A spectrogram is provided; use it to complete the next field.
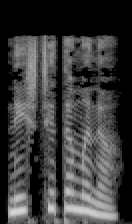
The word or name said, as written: ನಿಶ್ಚಿತಮನ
